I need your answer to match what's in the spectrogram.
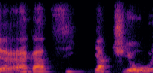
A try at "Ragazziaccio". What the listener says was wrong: Naja, ein bisschen schneller und hintereinander, dann ist das richtig.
